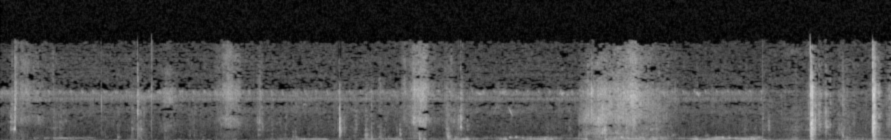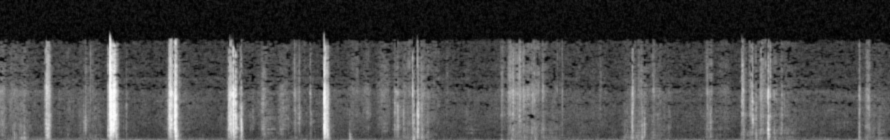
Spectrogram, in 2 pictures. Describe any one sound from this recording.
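A hoe strikes soil with repeated dull thuds.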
